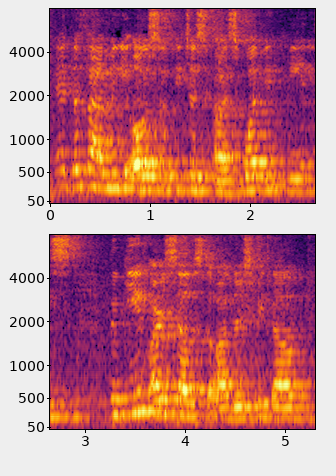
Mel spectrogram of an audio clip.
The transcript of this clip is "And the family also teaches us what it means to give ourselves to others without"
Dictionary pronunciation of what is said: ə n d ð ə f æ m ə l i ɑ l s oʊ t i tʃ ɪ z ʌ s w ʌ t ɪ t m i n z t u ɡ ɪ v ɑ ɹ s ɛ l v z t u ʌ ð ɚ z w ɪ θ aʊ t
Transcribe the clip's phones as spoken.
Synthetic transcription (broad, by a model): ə n d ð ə f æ m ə l i ɑ l s oʊ t i tʃ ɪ s ʌ s w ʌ t ɪ t m i n s t u ɡ ɪ v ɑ ɹ s ɛ l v s t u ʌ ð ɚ s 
